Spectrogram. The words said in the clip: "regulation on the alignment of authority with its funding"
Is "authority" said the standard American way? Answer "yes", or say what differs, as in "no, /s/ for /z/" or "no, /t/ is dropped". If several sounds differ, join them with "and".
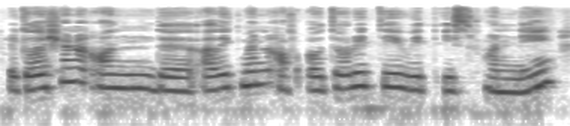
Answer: no, /t/ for /θ/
